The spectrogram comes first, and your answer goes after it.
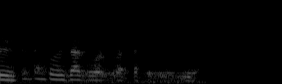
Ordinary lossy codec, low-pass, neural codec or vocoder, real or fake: AAC, 32 kbps; 3.6 kHz; codec, 16 kHz, 0.8 kbps, ZipCodec; fake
